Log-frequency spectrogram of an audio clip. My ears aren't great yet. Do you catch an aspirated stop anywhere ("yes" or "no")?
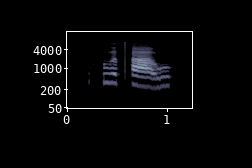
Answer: yes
